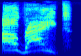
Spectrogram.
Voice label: Male Gnome Attack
